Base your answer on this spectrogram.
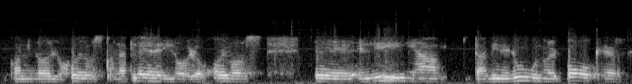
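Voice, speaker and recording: With fairly even intonation, a man with a fairly high pitch speaks over noticeable background noise. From Buenos Aires, Argentina. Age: 50s. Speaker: truco association president. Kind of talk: radio interview. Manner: halting.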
